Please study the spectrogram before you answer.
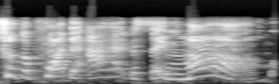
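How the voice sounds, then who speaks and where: A woman's voice: extremely high pitch, expressive, normal speed, creaky. A woman co-hosting a casual talk show, chatty and laughing often, calling people honey. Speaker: podcast co-host. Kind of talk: casual chat. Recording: music playing underneath. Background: music.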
